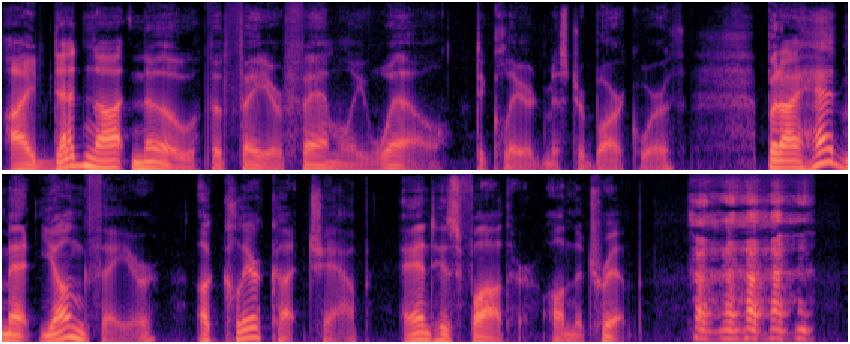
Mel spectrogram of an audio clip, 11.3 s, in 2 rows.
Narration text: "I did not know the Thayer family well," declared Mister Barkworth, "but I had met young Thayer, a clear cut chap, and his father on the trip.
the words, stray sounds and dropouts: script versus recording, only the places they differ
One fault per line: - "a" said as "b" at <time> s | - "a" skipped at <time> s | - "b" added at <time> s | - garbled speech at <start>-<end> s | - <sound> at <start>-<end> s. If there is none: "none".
- laugh at 10.2-11.1 s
